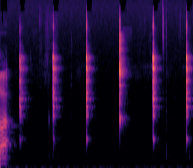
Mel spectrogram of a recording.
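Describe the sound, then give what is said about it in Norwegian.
A metronome ticks at a steady tempo, about one sharp click every two-thirds of a second, six in a row with only faint background between them. “men en annen ting som metronom kan være veldig bra for Skal vi se om vi får lyd uh, gjennom her nå.”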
